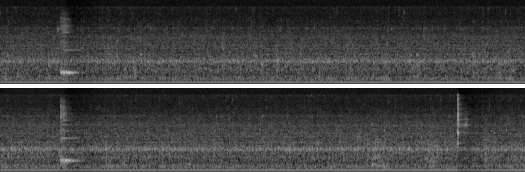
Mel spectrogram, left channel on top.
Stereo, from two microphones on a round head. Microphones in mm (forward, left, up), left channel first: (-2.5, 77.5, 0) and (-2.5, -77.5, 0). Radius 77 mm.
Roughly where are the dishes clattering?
Right.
